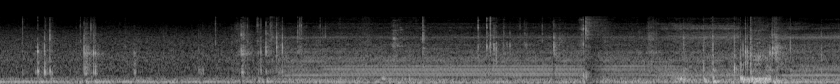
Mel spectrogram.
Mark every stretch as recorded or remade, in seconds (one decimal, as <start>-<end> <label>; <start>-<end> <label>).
0.0-8.4 recorded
